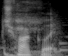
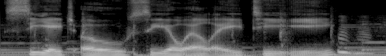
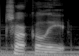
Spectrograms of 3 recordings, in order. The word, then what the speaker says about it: chocolate: Or take chocolate. We spell it c h o c o l a t e. But we usually say chocolate. Chocolate. Not chocolateate.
